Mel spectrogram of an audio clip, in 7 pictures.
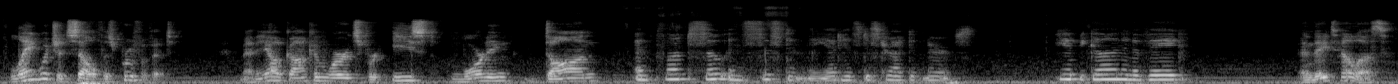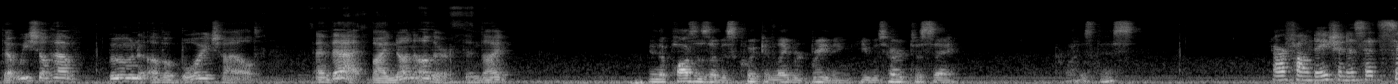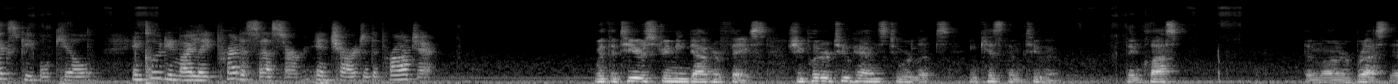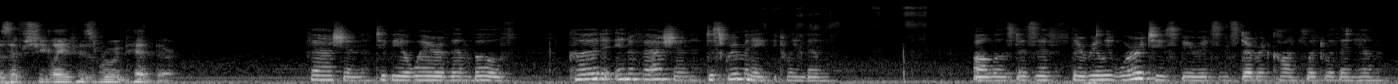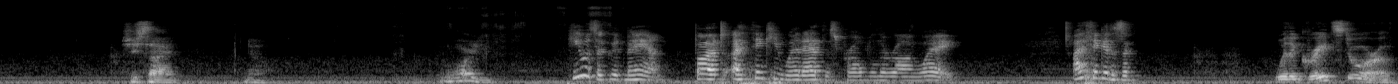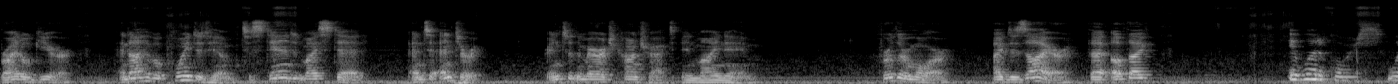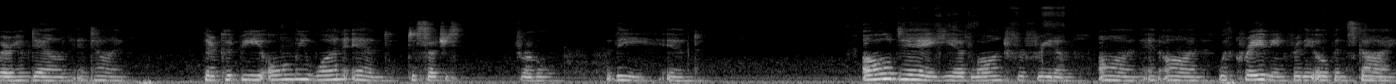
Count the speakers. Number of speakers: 5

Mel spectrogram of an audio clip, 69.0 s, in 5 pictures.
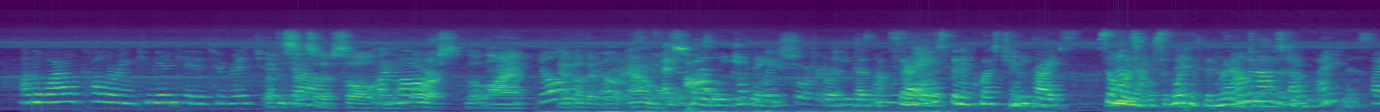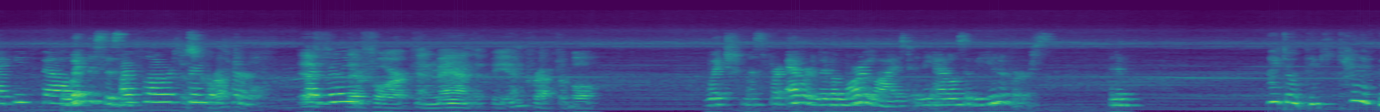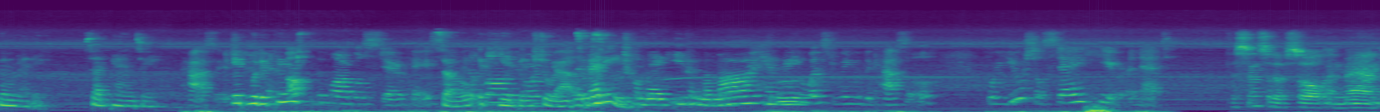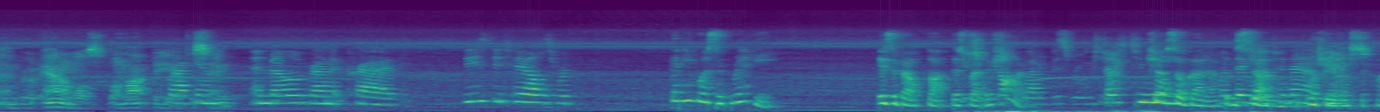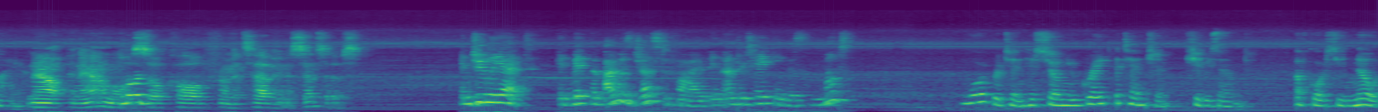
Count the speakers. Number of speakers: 5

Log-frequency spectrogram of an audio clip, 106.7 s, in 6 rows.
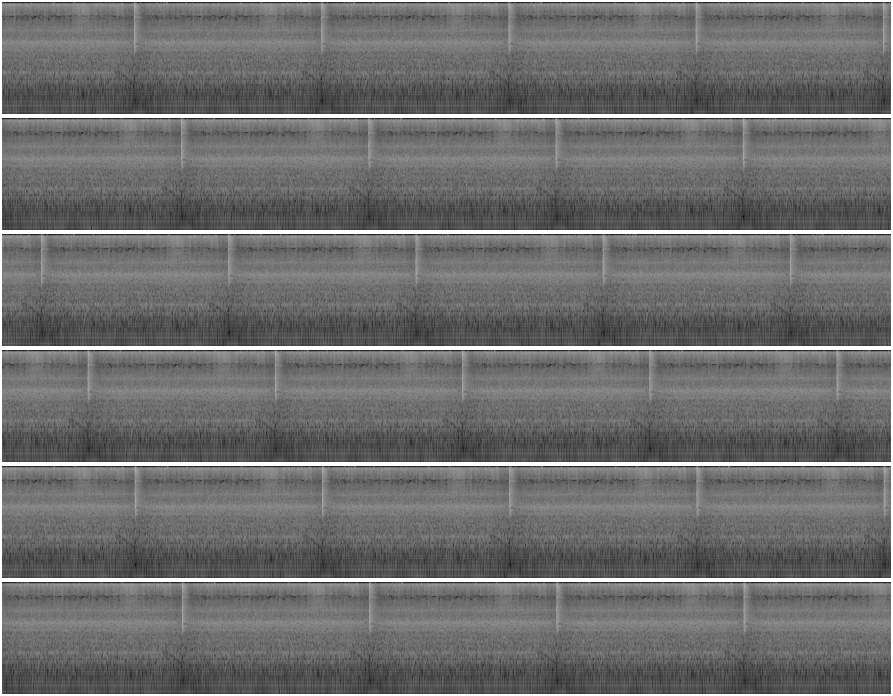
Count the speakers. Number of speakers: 0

